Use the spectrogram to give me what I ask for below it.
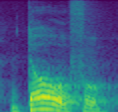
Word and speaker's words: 豆腐: In Chinese, the pronunciation of tofu is doufu.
